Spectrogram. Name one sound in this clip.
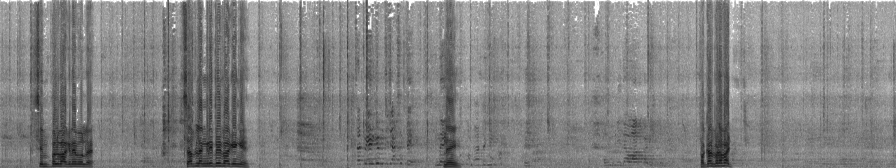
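Children's bare feet patter on paving as they run.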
